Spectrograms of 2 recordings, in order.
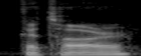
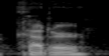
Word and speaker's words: Qatar: Israel, US, UAE, Saudi Arabia, Qatar or Qatar depending on how you say it, Kuwait, Jordan, Iraq, Bahrain,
